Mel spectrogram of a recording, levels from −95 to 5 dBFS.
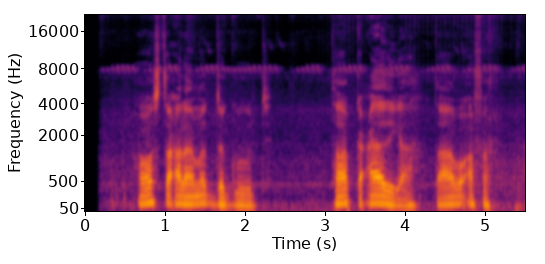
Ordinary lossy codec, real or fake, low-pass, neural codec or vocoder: none; real; none; none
